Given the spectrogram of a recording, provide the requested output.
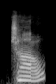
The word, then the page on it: chow: Indian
